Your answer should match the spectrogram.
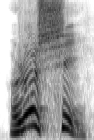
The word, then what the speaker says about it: রশ্মি: এরপর দেখো, যদি আবার এই মফলাটি পদের মধ্যে বা অন্তে থাকে, সেক্ষেত্রে একই অবস্থা, মূল বর্ণটির উচ্চারণ কি হবে? দ্বিত্ব হবে। ধরো ভস্য, দ্বিত্ব হয়েছে। রশ্মি, দ্বিত্ব হয়েছে।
